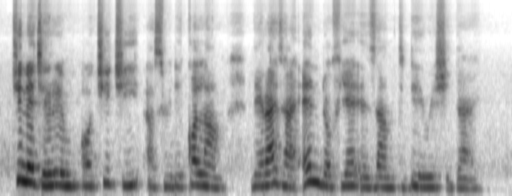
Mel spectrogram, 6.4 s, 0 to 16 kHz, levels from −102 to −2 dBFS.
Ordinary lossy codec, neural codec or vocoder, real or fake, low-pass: Opus, 24 kbps; vocoder, 44.1 kHz, 128 mel bands, Pupu-Vocoder; fake; 14.4 kHz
